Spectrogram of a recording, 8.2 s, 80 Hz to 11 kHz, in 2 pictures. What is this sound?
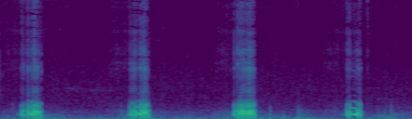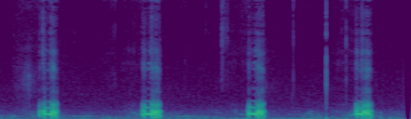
Rabbit Squeaking 1
One of my pet rabbits who has a bit trouble breathing sometimes and sounds like a squaky toy or guinea pig :)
